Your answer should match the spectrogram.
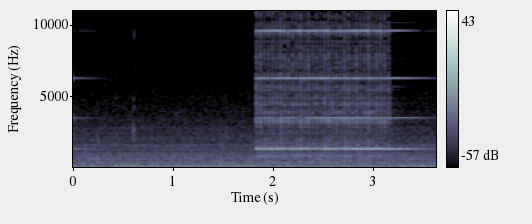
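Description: A telephone in the video game The Stanley Parable rings with a bright electronic trill, starting partway in and lasting over a second against a low background hum, then stopping.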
